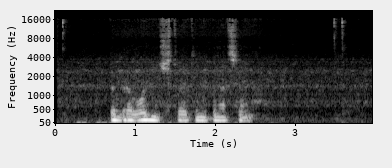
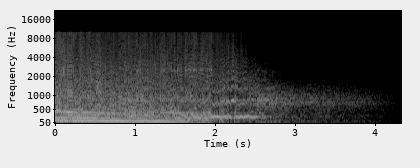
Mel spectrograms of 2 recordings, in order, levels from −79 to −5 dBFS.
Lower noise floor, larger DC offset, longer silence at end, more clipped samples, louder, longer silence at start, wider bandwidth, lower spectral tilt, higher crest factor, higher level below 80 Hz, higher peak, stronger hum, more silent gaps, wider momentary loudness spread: second, -51 dBFS vs -64 dBFS; neither; about the same, 0.35 s vs 0.45 s; neither; first, -19 LUFS vs -35 LUFS; first, 0.3 s vs 0 s; first, 17 kHz vs 10.5 kHz; first, -7 dB/octave vs -5 dB/octave; first, 16 dB vs 10 dB; about the same, -48 dBFS vs -48 dBFS; first, -4 dBFS vs -26 dBFS; neither; neither; about the same, 21 LU vs 21 LU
